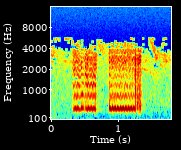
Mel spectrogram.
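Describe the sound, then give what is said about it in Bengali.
Tones from a mobile phone as a number is dialled: two sustained, buzzing electronic tones of equal length separated by a short gap, fairly loud against a quiet background. “Pocket থেকে ফোনটা বের করে দ্রুত আঙুল চালিয়ে কাউকে একটা phone করলেন তিনি।”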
